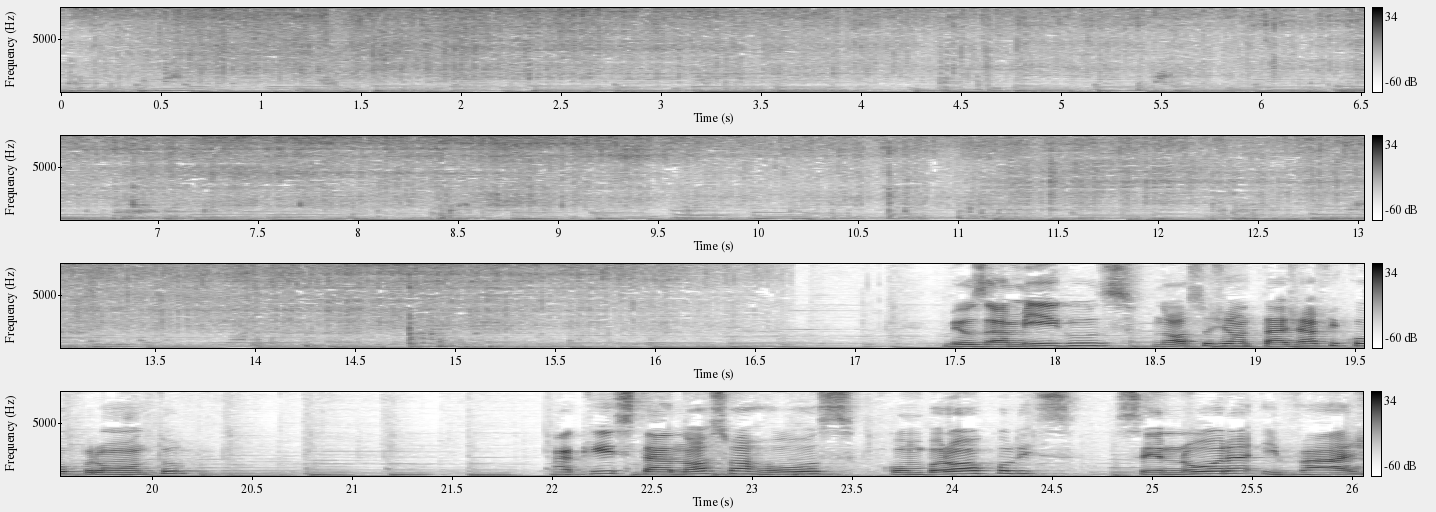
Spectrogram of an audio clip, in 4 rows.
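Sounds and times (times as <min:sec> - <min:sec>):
onion sizzling in a frying pan: 0:00.0 - 0:16.7.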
